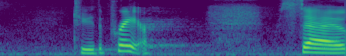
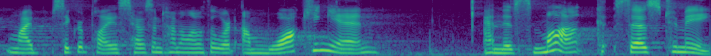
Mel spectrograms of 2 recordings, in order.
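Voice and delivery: normal talking voice

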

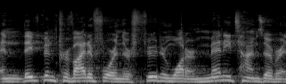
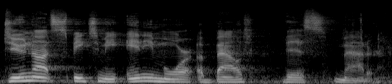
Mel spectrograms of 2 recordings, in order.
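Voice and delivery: ordinary delivery

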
